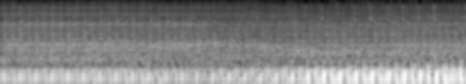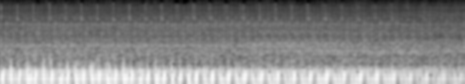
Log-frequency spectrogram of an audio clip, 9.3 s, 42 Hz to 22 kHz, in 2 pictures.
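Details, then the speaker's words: 1990s Cushman Truckster, not run in years: the small engine pops right off and settles into a steady even chug of about three beats a second with no knocks or misses; normal running. "Pops right off and runs. Just like that. This thing runs pretty good."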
